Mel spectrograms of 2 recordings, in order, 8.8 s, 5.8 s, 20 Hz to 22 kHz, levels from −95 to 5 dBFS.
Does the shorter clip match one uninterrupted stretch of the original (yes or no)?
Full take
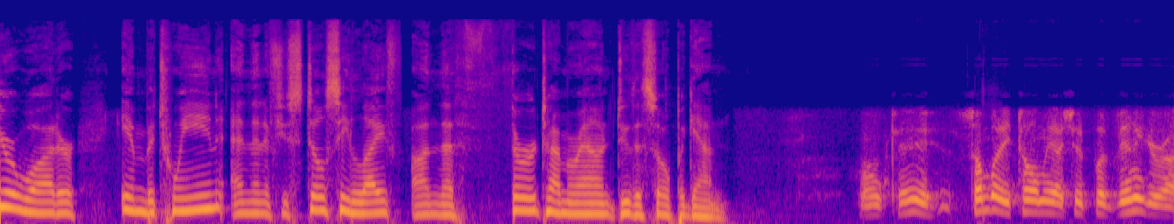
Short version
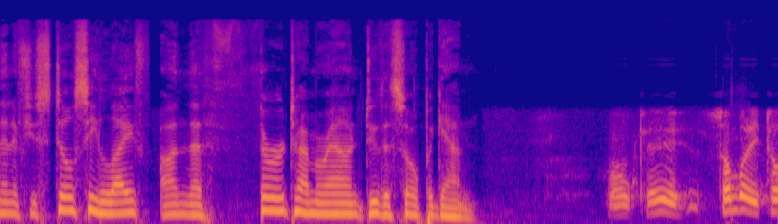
yes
